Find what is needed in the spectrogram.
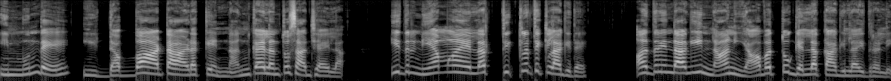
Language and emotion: Kannada, angry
